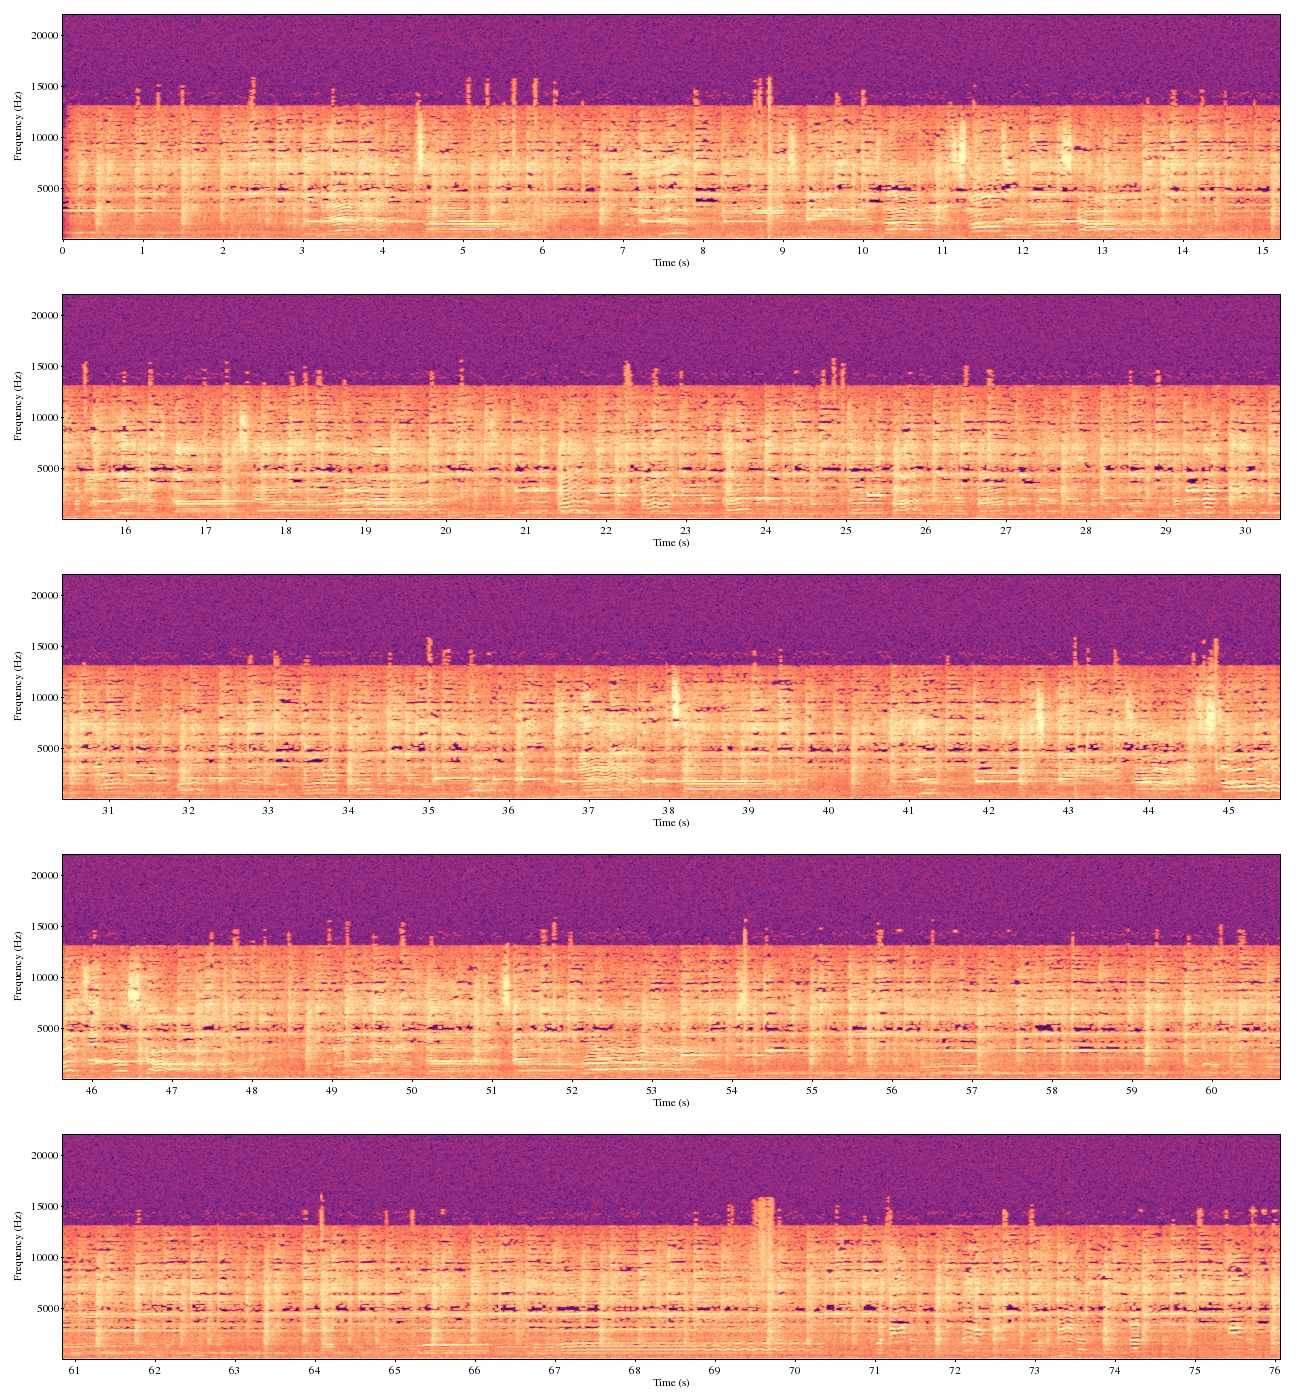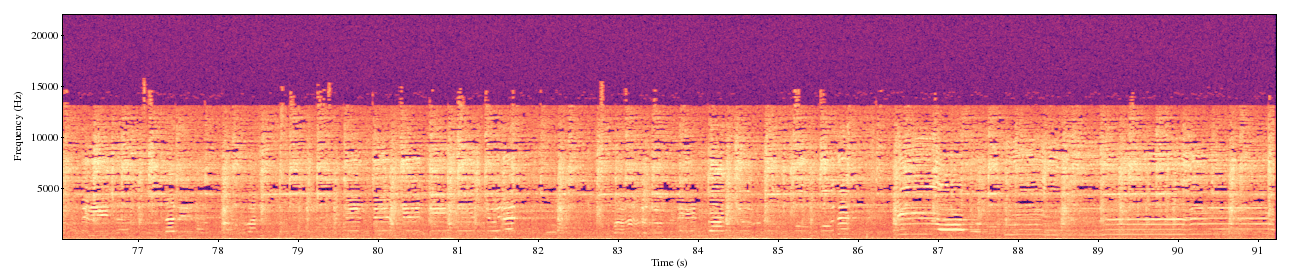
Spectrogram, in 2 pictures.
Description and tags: Some recordings of Menorca in vacations the last summer.
menorca, island, sea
